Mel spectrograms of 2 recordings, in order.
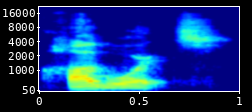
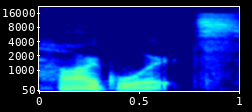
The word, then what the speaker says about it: Hogwarts: It's Hogwarts. Hogwarts. Okay. Just hog. Hogwarts. Hogwarts. No. No. You're You're glitching out. Hog. Warts. Warts. Hogwarts. Hogwarts. Oh my gosh. Stop putting that R in the first syllable. Hogwarts.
